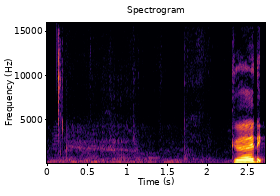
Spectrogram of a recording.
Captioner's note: people chattering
